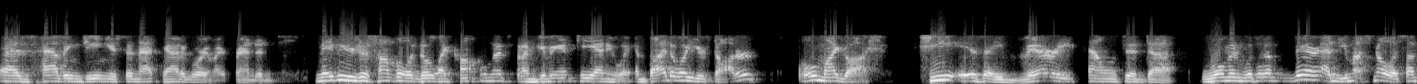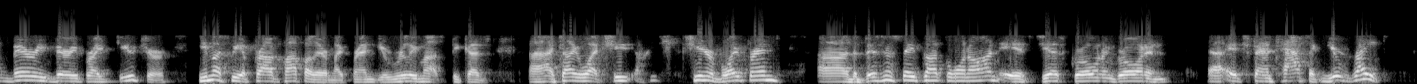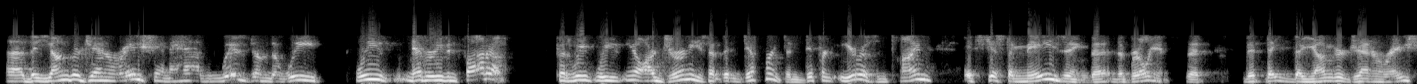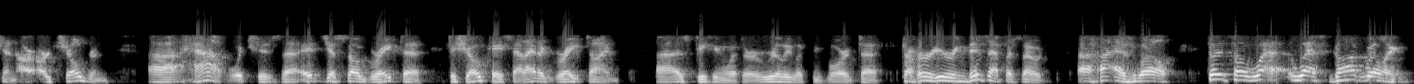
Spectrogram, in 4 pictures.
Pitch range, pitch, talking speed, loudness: 125-180 Hz, 150 Hz, 185 wpm, -11 LUFS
